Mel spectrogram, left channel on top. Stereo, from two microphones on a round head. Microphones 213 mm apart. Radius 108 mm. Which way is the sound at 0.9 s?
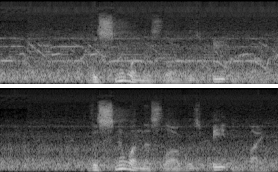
5° right (ahead or behind).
